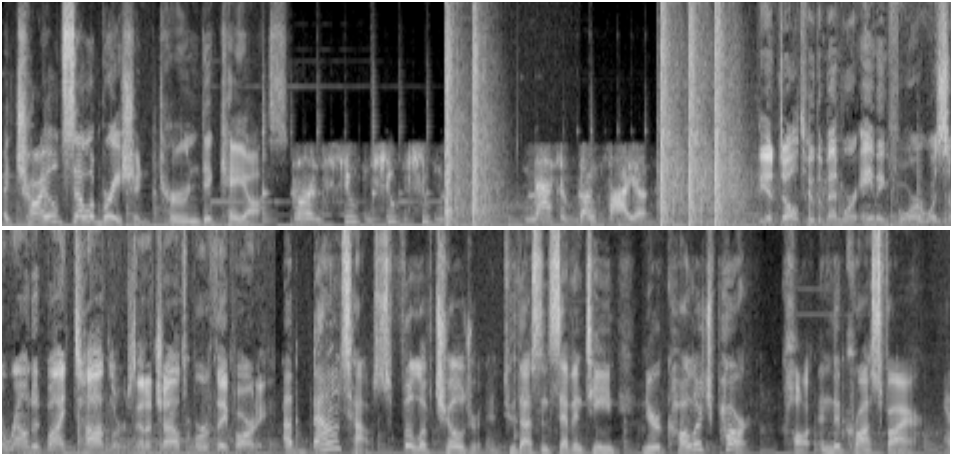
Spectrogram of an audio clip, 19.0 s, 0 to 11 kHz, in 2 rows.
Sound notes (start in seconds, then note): 4.4 gun firing; 6.5 gun firing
